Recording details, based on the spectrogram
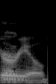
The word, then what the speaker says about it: Gurriel: I think it's Gurriel.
